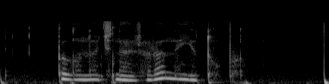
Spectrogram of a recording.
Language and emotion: Russian, neutral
